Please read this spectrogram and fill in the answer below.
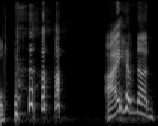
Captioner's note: laughing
